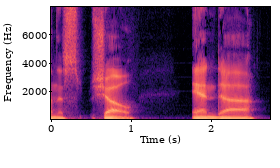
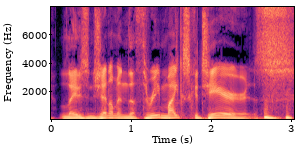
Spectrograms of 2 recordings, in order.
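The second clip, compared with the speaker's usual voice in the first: club announcer; 5 dB louder than usual. Retold or imitated. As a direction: stretch it out like a club MC. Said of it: "they would always go".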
